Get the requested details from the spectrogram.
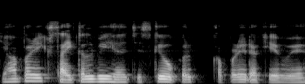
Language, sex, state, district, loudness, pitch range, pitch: Hindi, male, Assam, Sonitpur, -18 LUFS, 110-130 Hz, 115 Hz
